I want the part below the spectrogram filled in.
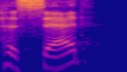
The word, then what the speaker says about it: hesed: That word steadfast love is a Hebrew word that's pronounced hesed.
